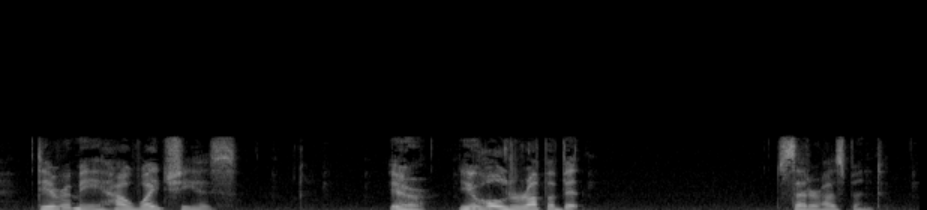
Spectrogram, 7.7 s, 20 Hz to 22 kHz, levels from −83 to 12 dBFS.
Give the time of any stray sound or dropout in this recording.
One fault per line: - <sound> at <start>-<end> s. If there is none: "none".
none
